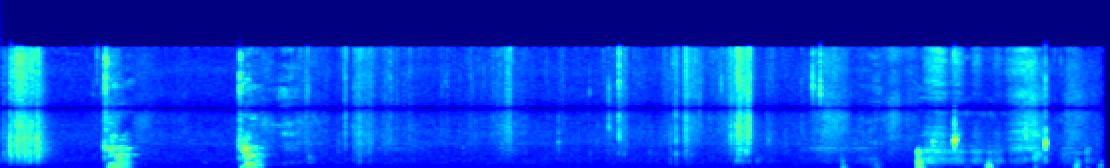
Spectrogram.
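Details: Small dog Riley upset that a baby has his treat, giving short rising whimpers, two clear ones close together early on, then scattered softer squeaky cries, quiet between them.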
